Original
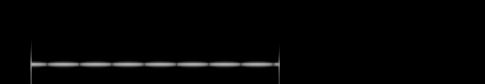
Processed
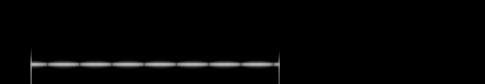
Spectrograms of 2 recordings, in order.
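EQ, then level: low-pass 1 kHz 12 dB/octave; +6.0 dB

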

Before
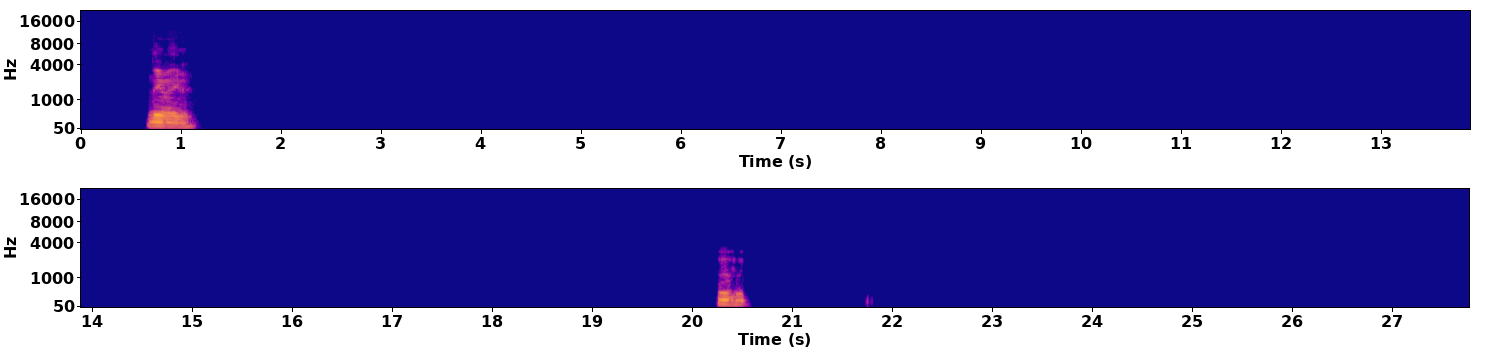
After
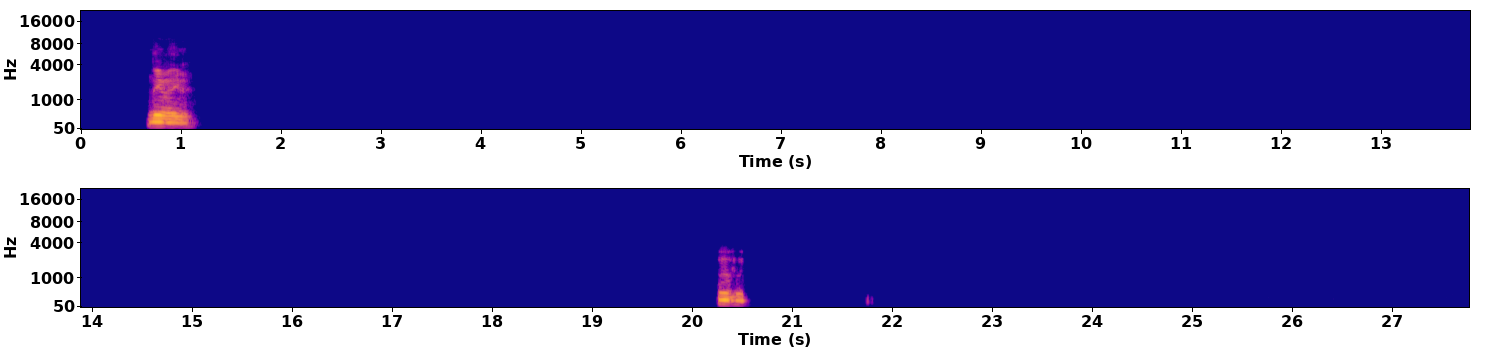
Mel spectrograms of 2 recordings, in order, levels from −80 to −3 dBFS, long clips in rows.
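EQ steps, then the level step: high-pass 140 Hz 24 dB/octave; distance through air 68 m; +5.0 dB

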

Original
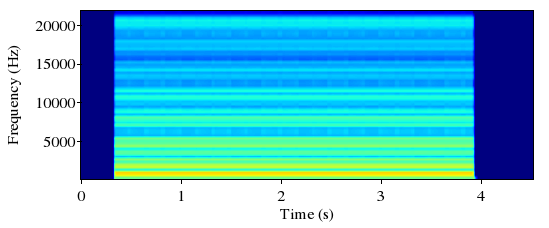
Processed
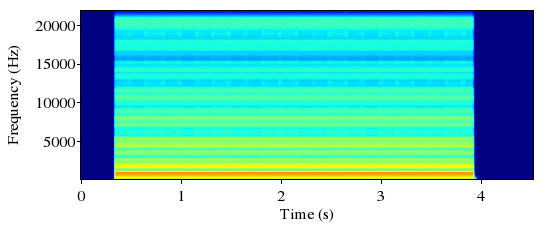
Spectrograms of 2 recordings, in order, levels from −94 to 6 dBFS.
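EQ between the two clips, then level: bass shelf 170 Hz +7.5 dB; +6.5 dB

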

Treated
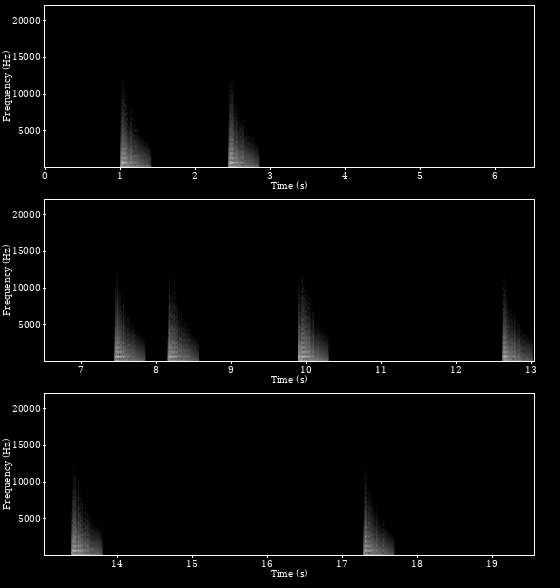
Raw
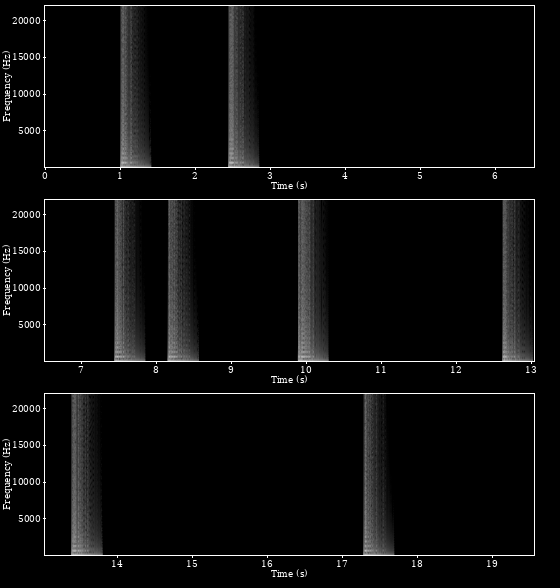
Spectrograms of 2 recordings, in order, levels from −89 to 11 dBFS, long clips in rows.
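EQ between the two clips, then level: high-pass 170 Hz 6 dB/octave; low-pass 1.9 kHz 12 dB/octave; 0.0 dB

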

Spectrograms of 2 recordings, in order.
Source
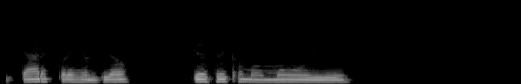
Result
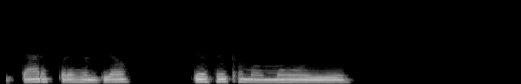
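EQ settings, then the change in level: high-pass 59 Hz; elliptic low-pass 1.4 kHz, stop band 40 dB; peaking EQ 150 Hz +12 dB 2.9 oct; 0.0 dB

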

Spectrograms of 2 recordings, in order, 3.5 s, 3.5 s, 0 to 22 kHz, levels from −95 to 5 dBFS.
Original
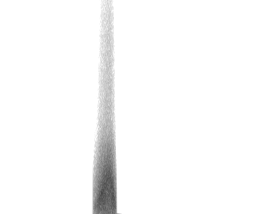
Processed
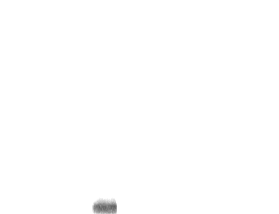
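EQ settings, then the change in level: high-pass 260 Hz 12 dB/octave; steep low-pass 860 Hz 72 dB/octave; differentiator; +17.5 dB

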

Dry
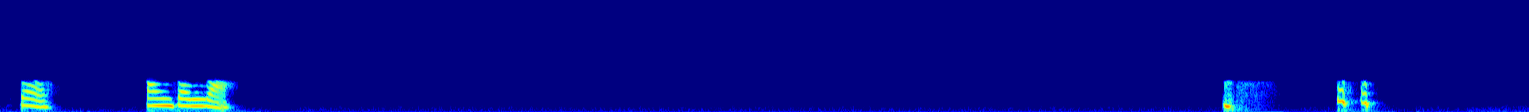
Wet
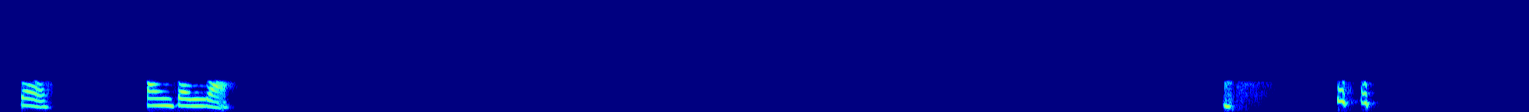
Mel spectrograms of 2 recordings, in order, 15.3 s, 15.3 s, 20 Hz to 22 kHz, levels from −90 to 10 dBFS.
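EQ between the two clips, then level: low-pass 1 kHz; differentiator; +11.0 dB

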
